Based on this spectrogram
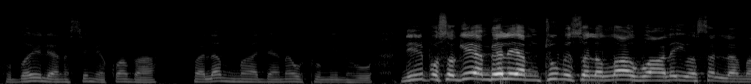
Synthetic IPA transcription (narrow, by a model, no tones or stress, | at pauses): fud̪ˤajlanasɛmɛjakwamba | falamːaːd̪anawtuminhu | nilip̬ɔsɔɠɛambɛlɛjam̩tumɛsalːalˤːaːhualajhiwasalːama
